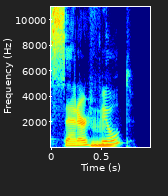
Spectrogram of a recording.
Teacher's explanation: I think I heard that he dropped the sound T in the word center.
